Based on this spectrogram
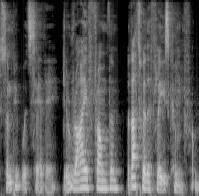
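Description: A man speaks in a fairly high, somewhat breathy voice with lively intonation. The recording is very clean, with a silent background. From northeast England. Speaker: podcaster and invertebrate enthusiast. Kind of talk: casual chat interview.

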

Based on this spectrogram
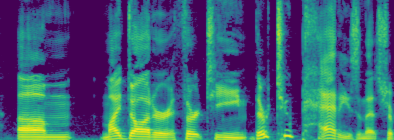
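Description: A man with an American accent, an unremarkable speaking voice, medium pitch, lively intonation and a moderate pace, on a very clean recording with a silent background. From small-town US. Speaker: comedy podcast host. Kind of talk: casual chat.

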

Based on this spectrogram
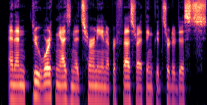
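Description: This man talks very fast at a fairly low pitch with an American accent. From US South (Virginia). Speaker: law professor and podcaster. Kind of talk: casual chat. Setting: remote call.

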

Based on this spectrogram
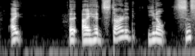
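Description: Moderately paced male speech, a very clean recording with a silent background. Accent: American. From US Midwest, suburbs of Detroit. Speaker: television writer. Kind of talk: interview. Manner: halting.

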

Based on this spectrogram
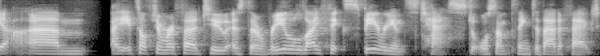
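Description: With a British accent, a woman talks in a bright, sharp tone with ordinary pitch variation, captured in a very clean recording against a silent background. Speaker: video game journalist. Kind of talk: casual interview chat.

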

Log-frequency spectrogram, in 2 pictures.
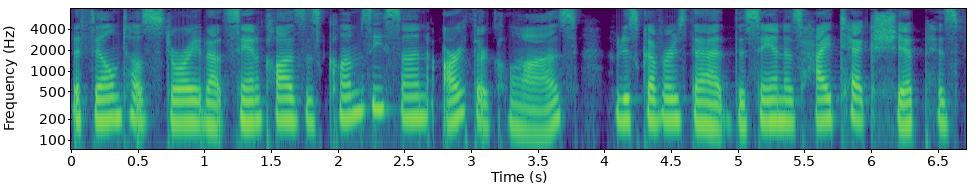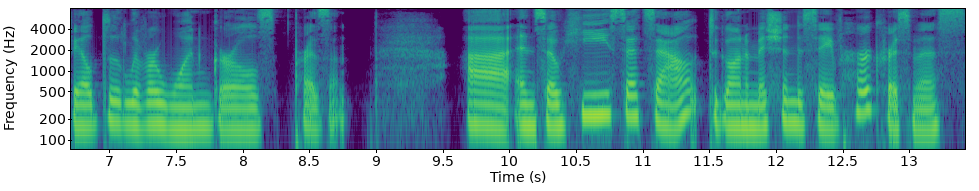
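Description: A woman with a Midwestern accent talks at a moderate pace and a medium pitch, with ordinary pitch variation and very even loudness. The recording is very clean and dry, close with no echo and a silent background. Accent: Midwestern twang. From US Midwest. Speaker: podcast co-host. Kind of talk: casual chat. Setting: studio.

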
